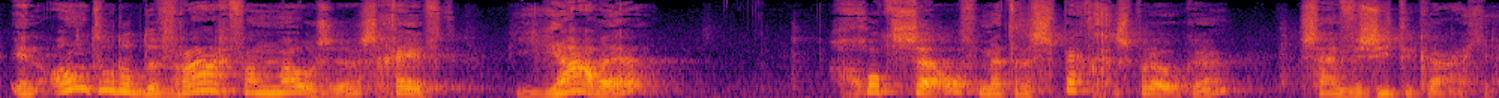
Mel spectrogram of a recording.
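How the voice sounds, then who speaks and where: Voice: mid-range voice, very animated, slow, a bit bright, a little hiss or hum. A preacher giving a sermon, telling the story dramatically and dropping in casual asides to the listeners.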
